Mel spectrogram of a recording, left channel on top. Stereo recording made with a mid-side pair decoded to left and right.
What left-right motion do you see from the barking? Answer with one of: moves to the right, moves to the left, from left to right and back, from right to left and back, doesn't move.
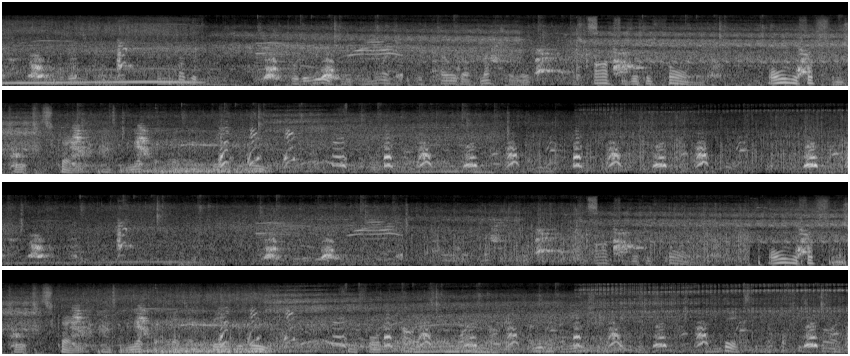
doesn't move.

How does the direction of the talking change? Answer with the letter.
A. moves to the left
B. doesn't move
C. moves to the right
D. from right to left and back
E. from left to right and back
C.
